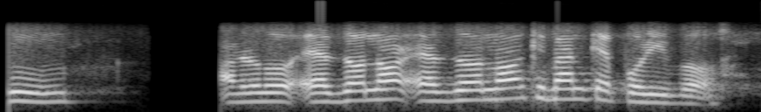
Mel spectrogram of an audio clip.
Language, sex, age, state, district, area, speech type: Assamese, female, 30-45, Assam, Biswanath, rural, conversation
